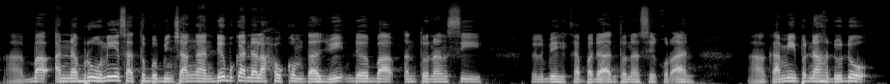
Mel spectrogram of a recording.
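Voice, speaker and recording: A man's voice: medium pitch, darkish tone. A man with a Malaysian Malay accent teaching Quran recitation in a casual lesson, often checking that listeners understand and chanting examples.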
